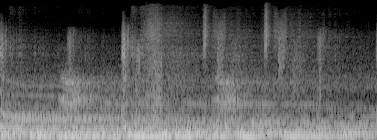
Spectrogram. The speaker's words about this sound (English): Dog just fucking chewing on me.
